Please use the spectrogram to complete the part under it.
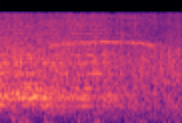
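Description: A church audience clapping in praise during a worship service: a fairly faint, even patter of many hands that runs without a break.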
